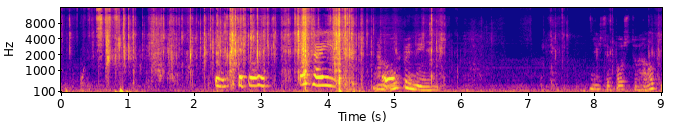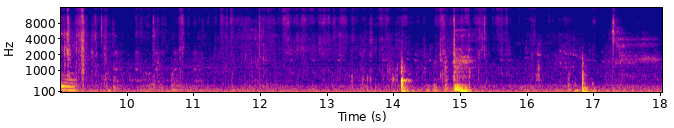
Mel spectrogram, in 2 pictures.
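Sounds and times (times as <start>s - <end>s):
trading cards being handled: 8.8s - 9.8s.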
